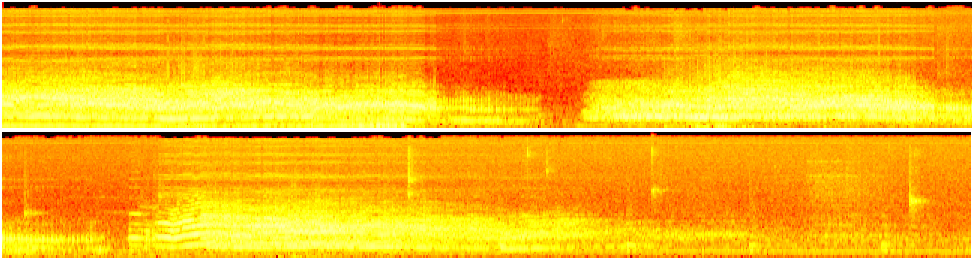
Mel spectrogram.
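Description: A tiger roaring: three long roars of several seconds each, the last one fading away.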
